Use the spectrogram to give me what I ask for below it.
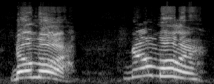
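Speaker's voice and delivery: frantic shouting plea; anguished cry. Acted. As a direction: cry out in desperate refusal. Scrooge refusing further visions.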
